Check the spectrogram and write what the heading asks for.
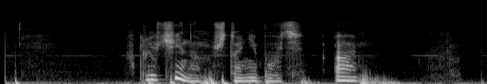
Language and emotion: Russian, sad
